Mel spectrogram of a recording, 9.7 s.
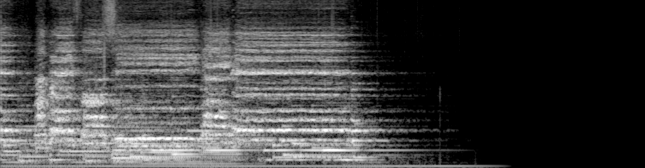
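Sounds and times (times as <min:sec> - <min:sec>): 
chorus singing a Spanish ballad: 0:00.0 - 0:06.0.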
